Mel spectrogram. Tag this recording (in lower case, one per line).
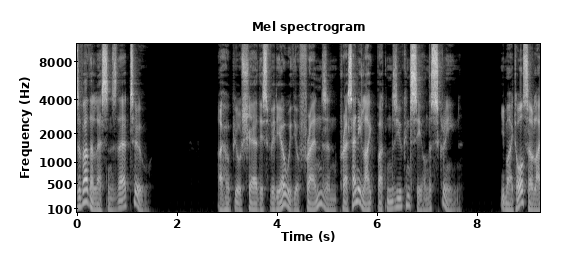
speech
